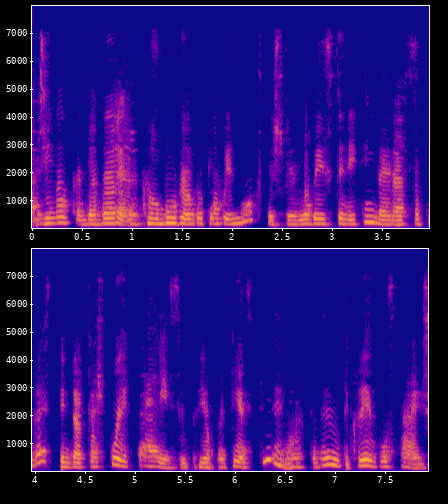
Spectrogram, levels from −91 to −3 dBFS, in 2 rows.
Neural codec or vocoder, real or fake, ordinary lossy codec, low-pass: codec, 44.1 kHz, 1.7 kbps, Pupu-Codec; fake; MP3, 48 kbps; 7.2 kHz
